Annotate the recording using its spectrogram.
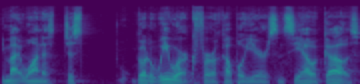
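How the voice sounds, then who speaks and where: A man's dark, mellow tone at a fairly quick pace. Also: very clean recording, silent background. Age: 40s. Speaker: venture capital investor. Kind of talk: panel discussion.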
